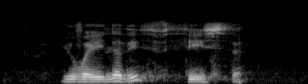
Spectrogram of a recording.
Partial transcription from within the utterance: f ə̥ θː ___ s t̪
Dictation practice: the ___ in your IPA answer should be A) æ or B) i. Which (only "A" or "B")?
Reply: B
